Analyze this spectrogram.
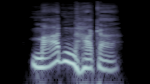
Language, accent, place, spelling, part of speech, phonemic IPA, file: German, Germany, Berlin, Madenhacker, noun, /ˈmaːdn̩ˌhakɐ/, De-Madenhacker.ogg
- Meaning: oxpecker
